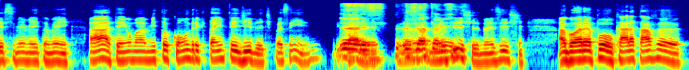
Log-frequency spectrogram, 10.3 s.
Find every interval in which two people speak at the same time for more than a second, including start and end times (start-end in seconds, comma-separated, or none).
5.2-7.1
